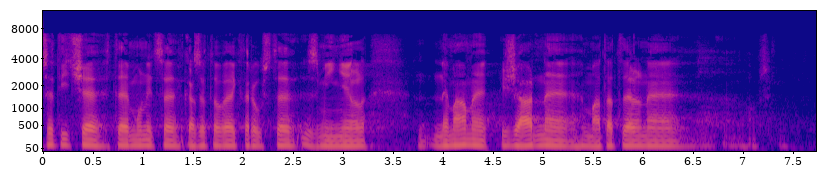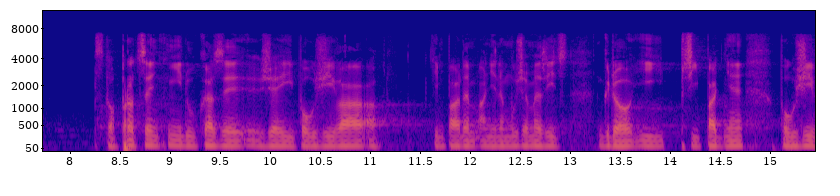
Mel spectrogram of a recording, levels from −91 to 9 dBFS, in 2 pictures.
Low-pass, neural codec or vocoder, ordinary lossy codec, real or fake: 7.2 kHz; none; MP3, 48 kbps; real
